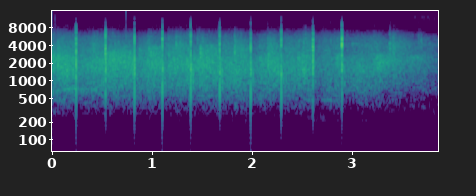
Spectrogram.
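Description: A round of applause: a steady wash of many hands clapping for about four seconds, with a few sharper, evenly spaced claps standing out. It's fairly soft and there's no talking.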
